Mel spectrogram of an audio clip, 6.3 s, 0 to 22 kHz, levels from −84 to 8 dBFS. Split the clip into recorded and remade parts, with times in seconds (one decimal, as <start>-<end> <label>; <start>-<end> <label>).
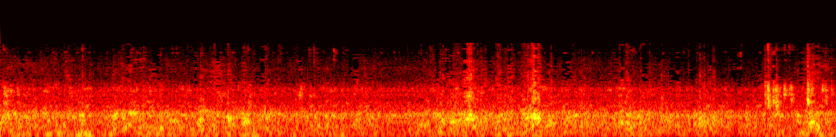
0.0-6.3 recorded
